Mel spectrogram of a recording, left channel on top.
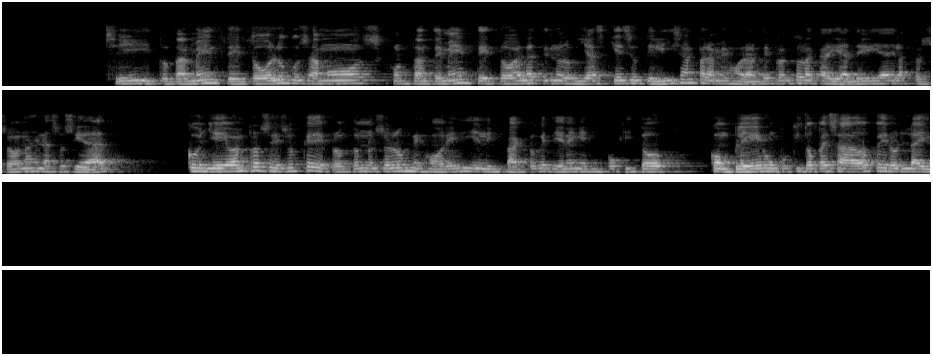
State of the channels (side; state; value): right; silent; digital silence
